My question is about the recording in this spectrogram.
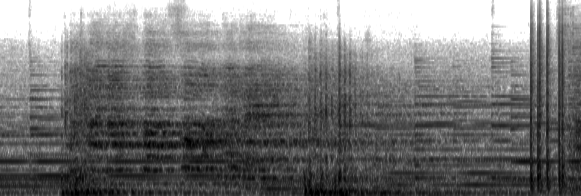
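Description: Fireworks going off over choral music: bursts of crackling with low rumbling booms starting just under a second in and again about three seconds in, then a quick run of four or five sharp bangs near the end.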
